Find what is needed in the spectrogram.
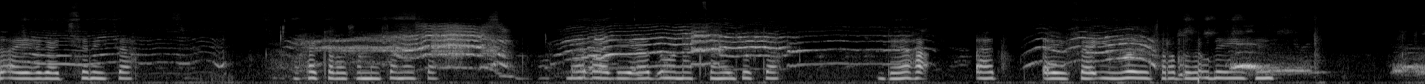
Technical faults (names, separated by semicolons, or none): damaged data in a compressed stream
